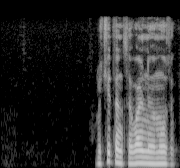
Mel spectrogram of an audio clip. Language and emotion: Russian, neutral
